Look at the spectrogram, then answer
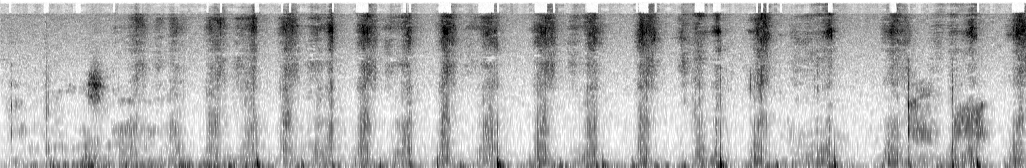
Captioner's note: louder scissors sounds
